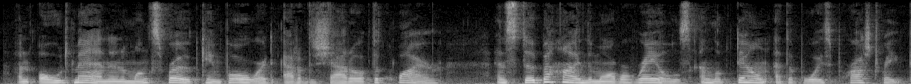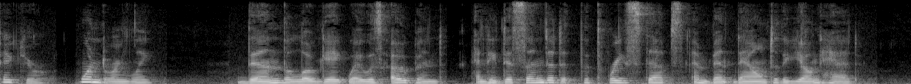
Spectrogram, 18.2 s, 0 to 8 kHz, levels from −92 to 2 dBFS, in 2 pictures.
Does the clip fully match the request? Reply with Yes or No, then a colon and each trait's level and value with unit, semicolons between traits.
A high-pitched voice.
No: medium, 150 Hz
